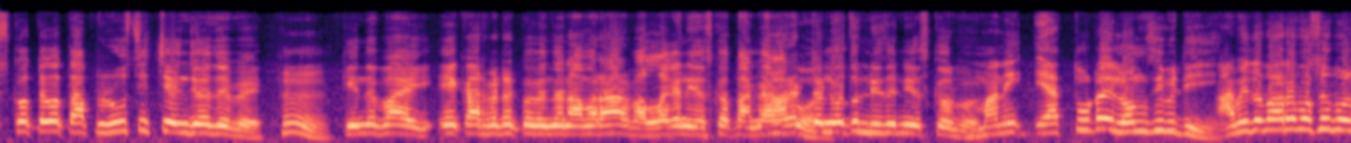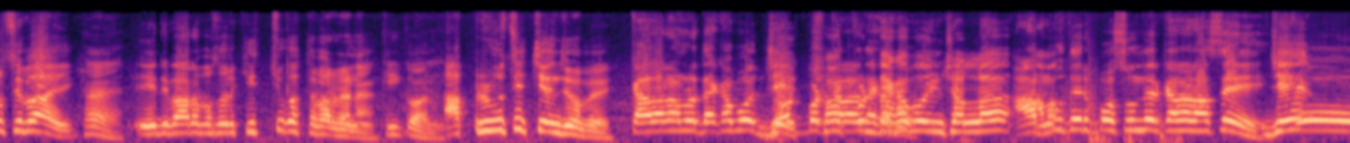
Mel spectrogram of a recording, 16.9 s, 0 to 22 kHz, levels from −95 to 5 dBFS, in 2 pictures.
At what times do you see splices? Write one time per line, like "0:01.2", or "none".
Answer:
0:12.3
